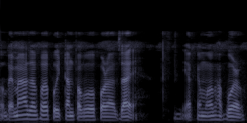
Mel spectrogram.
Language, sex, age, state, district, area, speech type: Assamese, male, 18-30, Assam, Golaghat, rural, spontaneous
